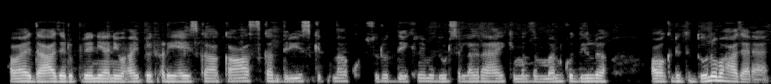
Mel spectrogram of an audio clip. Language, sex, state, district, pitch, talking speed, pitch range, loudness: Hindi, male, Bihar, Jahanabad, 140 Hz, 255 wpm, 135-145 Hz, -17 LUFS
